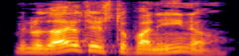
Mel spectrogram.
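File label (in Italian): "da ne denti", dialettale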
